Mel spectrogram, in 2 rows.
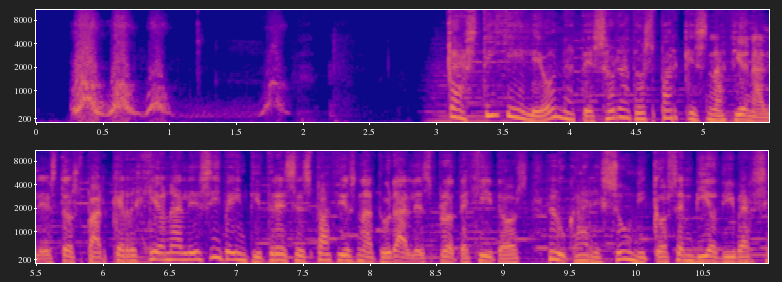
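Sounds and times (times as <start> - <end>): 
dog barking: 0.2 - 2.0
speech: 3.1 - 10.9.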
